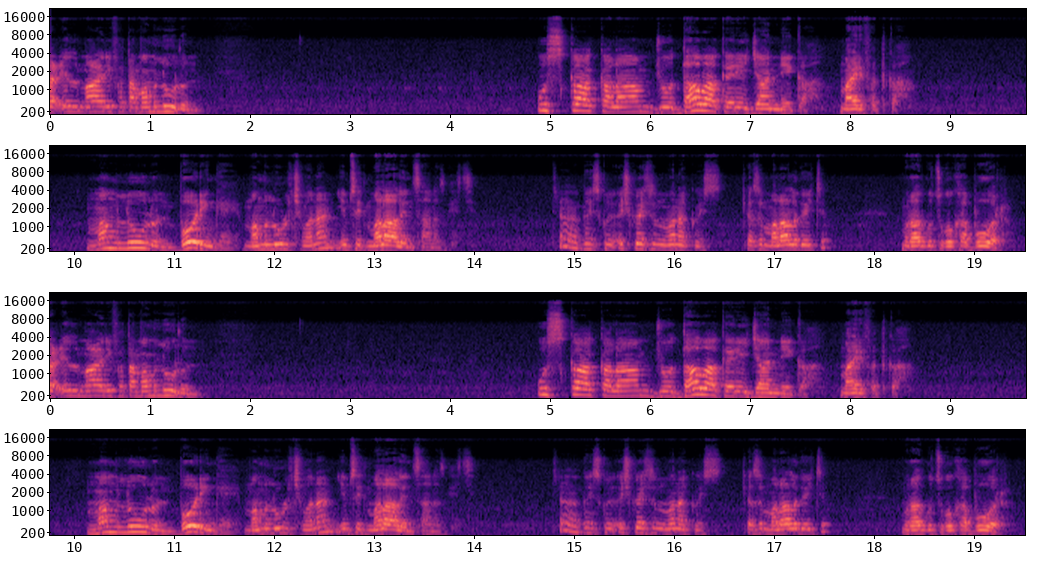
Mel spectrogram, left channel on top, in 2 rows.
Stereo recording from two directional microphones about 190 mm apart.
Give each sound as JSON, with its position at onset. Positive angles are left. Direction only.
{"t": 0.0, "sound": "a man's voice", "side_deg": 15}
{"t": 4.9, "sound": "a man's voice", "side_deg": 15}
{"t": 10.2, "sound": "a man's voice", "side_deg": 20}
